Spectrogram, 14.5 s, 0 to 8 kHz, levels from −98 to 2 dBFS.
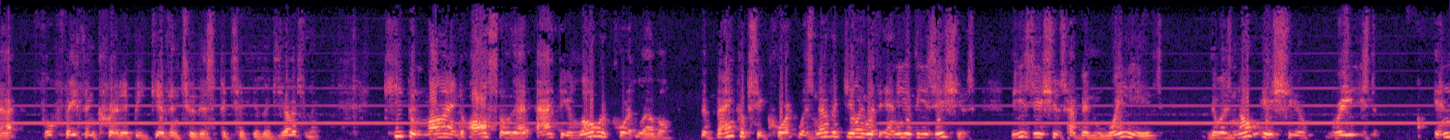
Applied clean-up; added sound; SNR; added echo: none; Wind instrument, woodwind instrument; 16 dB; none.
